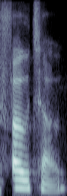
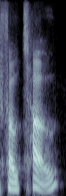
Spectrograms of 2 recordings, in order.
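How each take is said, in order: First: The stress is on the first syllable. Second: The stress is on the second syllable. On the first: The speaker calls it right. "say photo" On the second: The speaker calls it wrong. "We don't say photo"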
